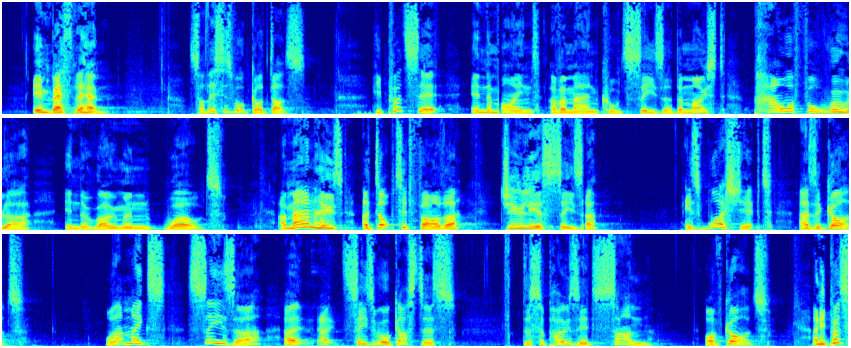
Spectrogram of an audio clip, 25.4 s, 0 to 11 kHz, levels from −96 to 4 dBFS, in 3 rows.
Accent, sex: British, male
